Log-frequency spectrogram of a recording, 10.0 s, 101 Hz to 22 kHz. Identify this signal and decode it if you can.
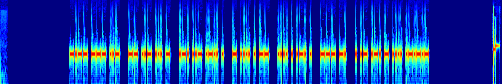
Morse code, heard as a keyed tone, about 41 wpm, 700 Hz. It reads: YOU MUST RULE THEM HERE ON EARTH.
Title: Sentences from Top 1000 Words - Review Part 2 - 45wpm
